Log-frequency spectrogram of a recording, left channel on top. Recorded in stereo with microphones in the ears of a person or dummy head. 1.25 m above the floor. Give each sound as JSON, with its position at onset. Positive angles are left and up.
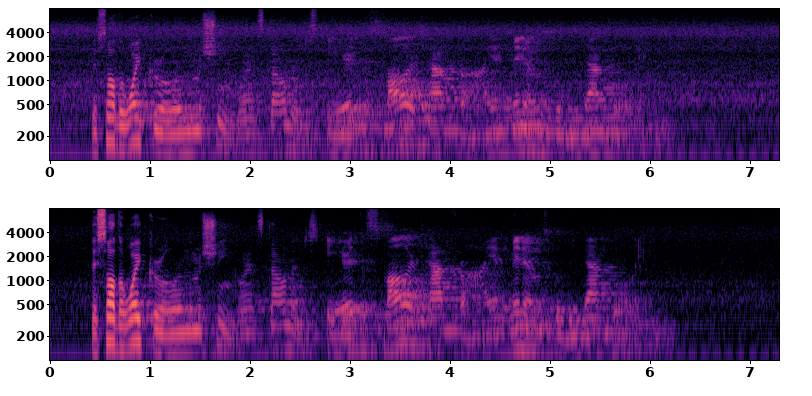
{"t": 0.4, "sound": "a man speaking", "side_deg": -60, "distance_m": 0.6}
{"t": 2.8, "sound": "a man speaking", "side_deg": -70, "distance_m": 6.5}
